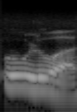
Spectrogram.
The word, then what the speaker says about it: Ulua: And to pronounce it, it's I always tell people it's like baby, Ulua. So the pronunciation of the vowels in Hawaiian culture, once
